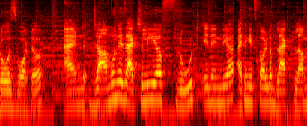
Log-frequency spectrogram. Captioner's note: Hindi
